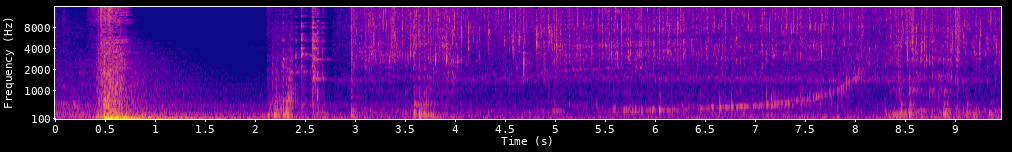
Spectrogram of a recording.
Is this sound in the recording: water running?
yes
